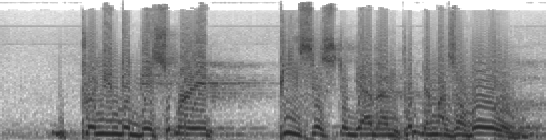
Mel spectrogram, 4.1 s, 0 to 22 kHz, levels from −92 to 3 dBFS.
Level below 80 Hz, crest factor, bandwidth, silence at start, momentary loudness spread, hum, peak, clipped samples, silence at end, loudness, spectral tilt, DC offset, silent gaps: -38 dBFS; 10 dB; over 20 kHz; 0.05 s; 9 LU; none; -4 dBFS; under 0.1%; 0 s; -14 LUFS; -4 dB/octave; under 0.1%; none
